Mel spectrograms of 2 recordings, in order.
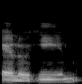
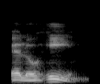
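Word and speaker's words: אלהים: verse 1, Bereshith, bara, Elohim, on each of the last syllables of these words, you have different accent marks, indicating that the last syllable of each word is to be stressed or emphasized.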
